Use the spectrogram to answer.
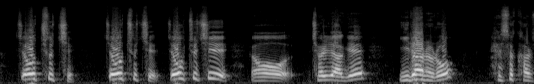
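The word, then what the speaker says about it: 走出去: 선진화를 단기에 달성하려는 레노버의 이거 중국 한자를 우리식으로 발음하면 주출거인데요. 중국 발음 발음은 쩌추치 전략의 일환으로 해석할 수 있습니다.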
